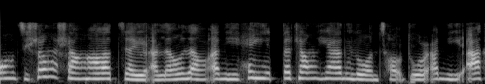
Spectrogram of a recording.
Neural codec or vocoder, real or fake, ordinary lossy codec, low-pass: codec, 24 kHz, 1.5 kbps, HILCodec; fake; none; 7.2 kHz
